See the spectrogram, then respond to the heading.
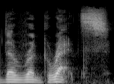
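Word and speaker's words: The Regrettes: And then the next act we're going to play is called The Regrets. And that's spelled R-E-G-R-E-T-T-E-S, like regrets.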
